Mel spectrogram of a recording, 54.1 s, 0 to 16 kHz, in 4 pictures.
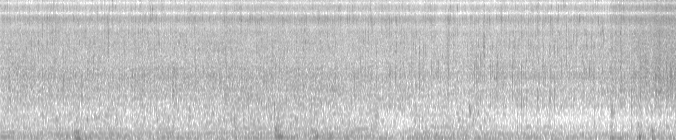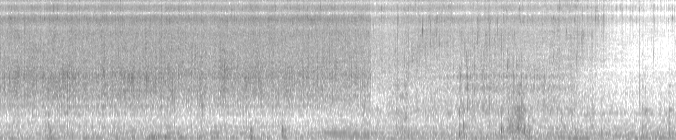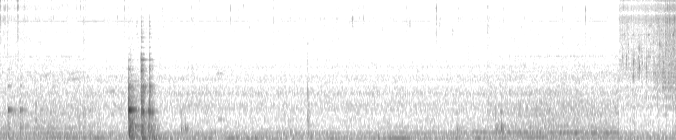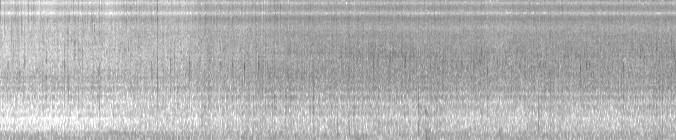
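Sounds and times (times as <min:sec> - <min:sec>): food sizzling in a hot pan: 0:00.0 - 0:27.5, 0:39.4 - 0:54.0
utensil knocking against pan: 0:29.6 - 0:30.2.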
